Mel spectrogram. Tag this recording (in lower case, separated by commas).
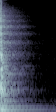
tap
